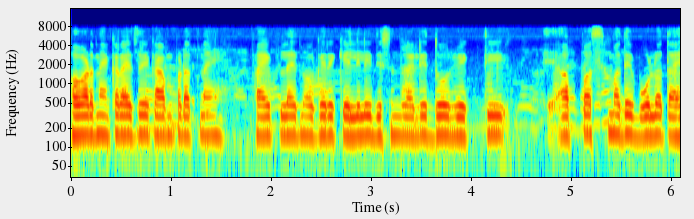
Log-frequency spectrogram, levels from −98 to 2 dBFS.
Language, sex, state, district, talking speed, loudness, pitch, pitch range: Marathi, male, Maharashtra, Washim, 175 wpm, -19 LUFS, 155 Hz, 150-160 Hz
